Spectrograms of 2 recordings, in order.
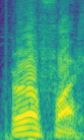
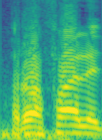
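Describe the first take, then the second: First: The name is said with French pronunciation. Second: The name is read letter by letter, Turkish style. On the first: This is how it is said in the original language. "Fransızca'da Rafale" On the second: This is how local readers tend to say it. "birçoğumuz bunu Rafale diye okuyabilir"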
